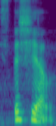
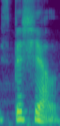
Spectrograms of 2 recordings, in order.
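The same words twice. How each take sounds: Both takes have the same delivery.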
